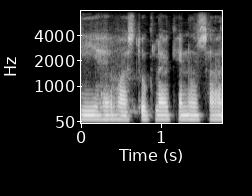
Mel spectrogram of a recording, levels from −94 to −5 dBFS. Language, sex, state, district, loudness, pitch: Hindi, male, Bihar, Jahanabad, -19 LUFS, 110 Hz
